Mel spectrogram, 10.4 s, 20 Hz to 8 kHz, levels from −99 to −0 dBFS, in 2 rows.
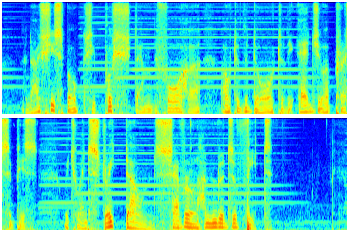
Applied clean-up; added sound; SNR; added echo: none; Harmonica; 18 dB; none.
